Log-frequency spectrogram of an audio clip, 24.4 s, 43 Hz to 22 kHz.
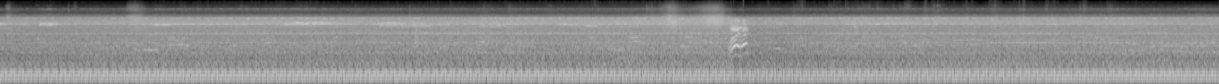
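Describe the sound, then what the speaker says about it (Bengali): The Chilahati Express intercity train pulls away from a Kamalapur station platform with a loud, steady low rumble of wheels and carriages and a brief screech midway. "আন্তনগর শিলাহাটি এক্সপ্রেস কমলাপুরের 4 নম্বর প্ল্যাটফর্ম থেকে ছেড়ে যাচ্ছে"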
